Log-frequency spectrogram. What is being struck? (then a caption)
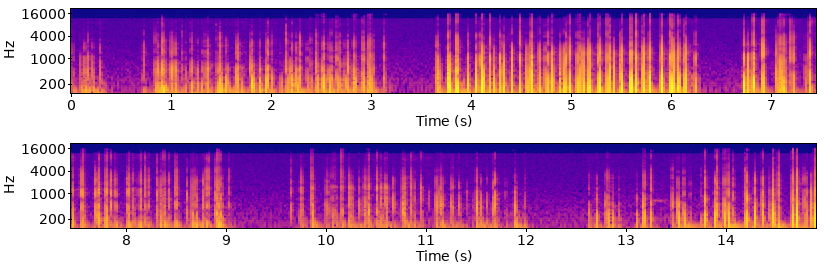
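Faux leather tablet cover. Long nails on both hands tap and scratch a thin, hollow-backed black folding faux leather iPad cover lying flat. Rapid bursts of soft, dull, hollow thumps with a deep, muffled body and faint scratchy texture come in clusters separated by short pauses, and each tap dies away almost instantly.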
